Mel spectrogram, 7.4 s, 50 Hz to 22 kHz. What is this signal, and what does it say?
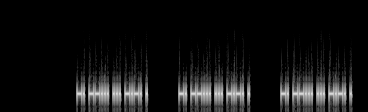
Morse code, heard as a keyed tone, about 40 wpm, 700 Hz. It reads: N7SCE N7SCE N7SCE
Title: USA Call Signs - 5 Characters - Repeated 3x - 40wpm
